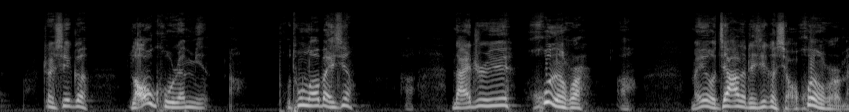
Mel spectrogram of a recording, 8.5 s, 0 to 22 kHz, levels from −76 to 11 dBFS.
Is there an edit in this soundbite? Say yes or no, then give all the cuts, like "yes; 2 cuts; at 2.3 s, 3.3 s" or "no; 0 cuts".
no; 0 cuts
